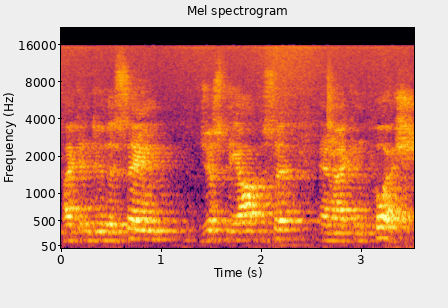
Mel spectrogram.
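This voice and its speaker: A man's voice: a little high, level tone, moderate pace, mellow, slight background noise. A man in his sixties, a fitness trainer earnestly explaining a workout step by step, recorded in an indoor gym. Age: 60s. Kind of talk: instructional demonstration. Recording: very echoey gym from far off.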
